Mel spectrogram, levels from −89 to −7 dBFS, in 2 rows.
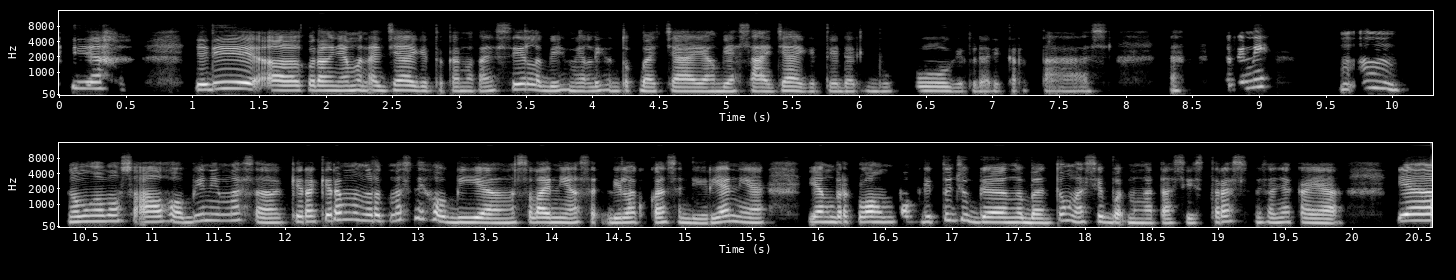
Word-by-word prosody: Iya, 290 0 -1 0.8
jadi, 235 +4 +5 0.4
eee, 205 -1 +5
kurang 205 -1 +3
nyaman 200 +1 -1
aja 200 +2 -2 0.2
gitu 185 0 -8
kan. 180 - -3
Makanya 185 +3 -6
sih, 245 - +3
lebih 190 -1 -2
milih 180 +2 -5
untuk 190 +1 -8
baca 175 +1 -2 0.2
yang 170 0 -1
biasa 170 +1 -5
aja 165 +4 -3 0.2
gitu 165 0 -13
ya, - - -5
dari 165 +2 -10
buku 175 +2 -11 0.3
gitu, 165 - -13
dari 165 - -10
kertas. 175 -1 -12 0.5
Nah, - - -7 0.3
tapi 285 - -5
nih 365 - +1 0.6
mhm, 305 +6 -7 0.5
ngomong-ngomong 250 +3 +1
soal 230 - +4
hobi 220 +4 0
nih, 285 - -5
Mas, 295 0 -3
eee, 195 0 +3
kira-kira 240 +5 +4
menurut, 270 -3 0
Mas, 305 - -4
nih, 350 -3 -4
hobi 210 -3 +2 0.2
yang 190 0 +4 0.2
selain 210 -1 +5
yang 205 +3 +2
se - - -3 0.2
dilakukan 205 +1 +2
sendirian 195 +5 +1
ya, 195 - +2 0.4
yang 225 0 +4
berkelompok 225 0 +2
gitu 235 +5 -5 0.2
juga 220 -2 +1 0.2
ngebantu 195 -1 +2
nggak 215 -3 -1
sih 235 - +2
buat 195 - 0
mengatasi 185 0 -3
stres? 235 +5 -1
Misalnya 210 +1 -3
kayak, 185 -3 +3 0.5
ya, 280 - +9
205 Hz, 170 wpm, -25 LUFS, 185-235 Hz, 0.8 s, ya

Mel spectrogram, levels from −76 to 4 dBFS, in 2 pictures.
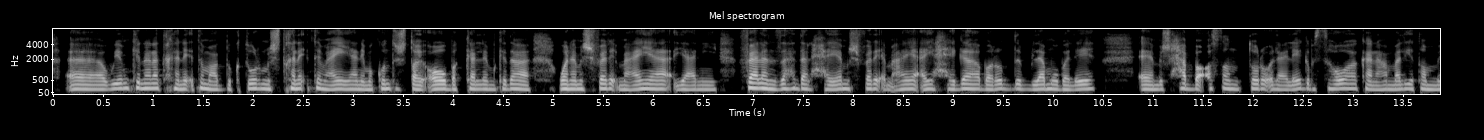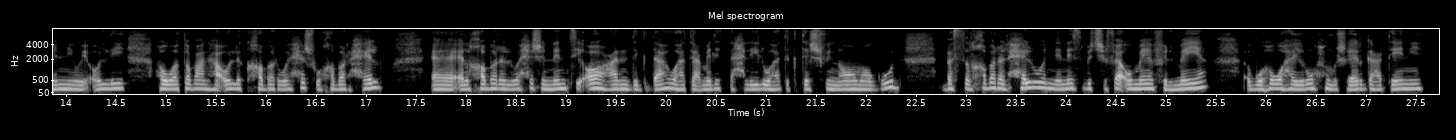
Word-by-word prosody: آآ 155 -1 +2
ويمكن 180 +4 +1
أنا 185 0 +4
اتخانقت 170 0 -1
مع 155 -4 +2
الدكتور 155 +5 -2
مش 165 -2 +1
اتخانقت 180 +2 0
معاه 150 -2 +1
يعني 155 -1 +1
ما 145 - 0
كنتش 170 +1 -2
طايقاه 155 0 +4
وباتكلّم 160 0 +1
كده 160 -1 +2 0.3
وأنا 165 -1 +5
مش 160 -2 +4
فارق 175 -3 +1
معايا 160 +3 +2
يعني 145 0 -2 0.2
فعلًا 190 -5 +6
زاهدة 175 +2 0
الحياة 160 0 -2
مش 170 -1 -1
فارق 170 0 -1
معايا 160 +1 0
أي 160 +2 0
حاجة، 165 +2 +1
بارُد 160 +1 -1
بِلا 160 +1 +3
مُبالاة، 155 0 0 0.5
آآ 155 -1 +3
مش 155 +1 -2
حابّة 170 -4 +3
أصلًا 165 -2 -3
طُرُق 170 -1 +1
العلاج، 150 +4 -1
بس 160 +1 -7
هو 175 +1 +1
كان 155 -3 0
عمّال 155 +3 -1
يطمّني 160 0 -1
ويقول 155 +2 -2
لي: 180 +1 0 0.3
"هو 165 -1 +5
طبعًا 170 0 -1
هاقول 165 +1 +2
لِك 170 -2 -4
خبر 160 -1 -2
وِحِش 165 +4 -4
وخبر 160 +1 -3
حلو، 180 +6 0 0.5
آآ 155 -1 +2
الخبر 170 +3 0
الوِحِش 165 +1 -3
إن 160 0 0
أنتِ 175 +1 0
آه 185 +1 +5
عندِك 155 -2 -1
ده 160 +4 +2
وهتعملي 155 -1 -1
التحليل 155 0 -4
وهتكتشفي 155 +1 -4
إن 145 -1 -1
هو 155 +1 +2
موجود، 155 +8 -1 0.4
بس 170 -1 -3
الخبر 180 +3 0
الحلو 195 +5 +2
إن 165 -4 0
نسبة 180 0 -2
شِفائه 160 +2 +2
100% 170 - +1 0.4
وهو 160 +4 +2
هيروح 160 +3 -1
ومش 150 -2 -3
هيرجع 155 0 0
تاني 170 +3 -2
160 Hz, 170 wpm, -24 LUFS, 155-175 Hz, 0.5 s, فعلًا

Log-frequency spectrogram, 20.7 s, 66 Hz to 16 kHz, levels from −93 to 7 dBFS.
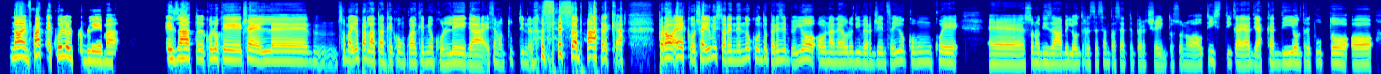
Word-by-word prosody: No, 235 +2 +8
infatti 265 +5 +5
è - - -9
quello 250 0 +4
il 235 - +3
problema. 175 -3 0 0.7
Esatto, 215 0 +5
è 200 - -4
quello 210 +1 -3
che 195 -2 +3
cioè 195 -4 +4
l 180 -1 -2
mhmm, 170 -1 -26
somma, 190 -4 -4
io 210 - -1
ho - - -22
parlato 185 -5 0
anche 170 0 -5
con 170 0 -15
qualche 165 +1 -5
mio 165 0 -11
collega 155 -2 -2
e - - -9
siamo 145 -3 -16
tutti 170 +1 -15
nella 165 - -13
stessa 260 -2 +3
barca. 235 +2 +3 0.5
Però, 220 +2 +6
ecco, 235 -5 +3
cioè, 200 +1 +2
io 215 - 0
mi 245 - -7
sto 195 -5 -2
rendendo 190 +3 -5
conto, 210 -1 -11
per 175 - -8
esempio, 185 -4 -11
io 200 +5 -6
ho 190 -4 -3
una 170 -1 -7
neurodivergenza. 165 -1 -11
Io 180 +3 -10
comunque, 170 -1 -10 0.4
ehm, 145 -1 -5
sono 165 +2 -13
disabile 155 -1 -8
oltre 150 +1 -14
il 150 - -21
67%, 155 +2 -16
sono 140 -1 -15
autistica 160 -2 -10
e - - -1
ADHD, 155 +2 -5
oltretutto 155 +1 -11 0.2
ho, 150 0 -4
170 Hz, 160 wpm, -21 LUFS, 155-200 Hz, 0.7 s, No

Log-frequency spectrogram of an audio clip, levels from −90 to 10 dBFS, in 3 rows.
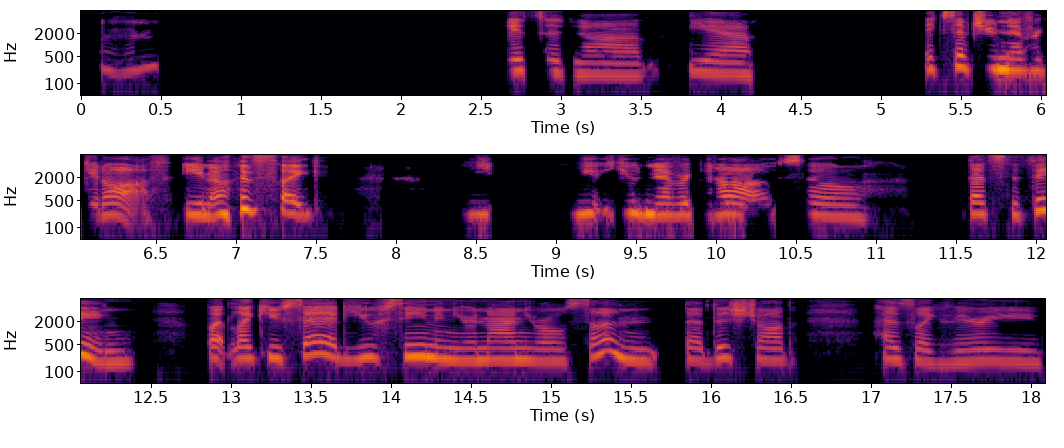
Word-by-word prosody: Mhm. 225 +6 -20 2.2
It's 215 0 -1
a 200 - -7
job. 175 -2 -9 0.3
Yeah. 185 -4 -6 1.1
Except 250 +1 +5
you 240 - +1
never 220 -1 0
get 200 +1 -5
off, 215 -1 -1
you 220 -2 +2
know, 220 +3 +2
it's 300 -3 +9
like, 220 -1 +4 0.9
y 220 0 -8 0.5
you 235 +1 -3
you 240 -1 -4
never 210 -1 +2
get 200 0 -11
off. 205 -4 0
So 195 -4 -1 0.6
that's 225 -1 +3
the 215 - -10
thing. 190 -9 -1 0.5
But - - -1
like 220 +1 0
you 225 - 0
said, 265 -3 +5
you've 230 +3 -6
seen 250 -1 +3
in 210 -1 -6
your 200 0 -9
nine-year-old 200 -2 -6
son 245 - -2 0.2
that 200 -2 -9
this 220 +1 +1
job 200 -1 -5 0.5
has 210 -2 -4
like, 185 -3 -7
very, 185 0 -11
210 Hz, 135 wpm, -24 LUFS, 195-225 Hz, 2.2 s, it's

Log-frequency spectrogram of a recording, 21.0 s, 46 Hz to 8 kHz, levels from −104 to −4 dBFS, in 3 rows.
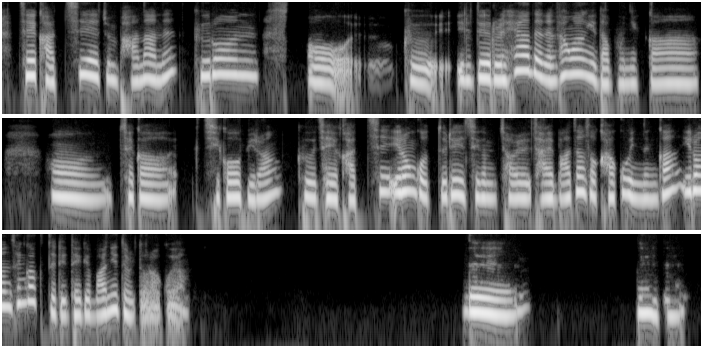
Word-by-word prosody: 제 270 0 +4
가치에 260 +5 0
좀 225 -2 -3
반하는 230 +7 -1
그런 275 0 0 0.5
어 195 -3 -1 0.5
그 195 -5 -1 0.2
일들을 225 0 +3
해야 340 +4 +3
되는 235 -8 +2
상황이다 270 -7 +1
보니까 190 +1 -4 0.5
어 200 -4 +2 0.2
제가 195 -3 -1 0.3
직업이랑 205 +3 -1
그 210 -2 -1
제 195 0 0
가치 190 +8 -5
이런 270 +1 +4
것들이 225 0 0
지금 205 -1 -2
절 200 0 -1
'잘 200 0 -1
맞아서 220 +4 +1
가고 220 +4 -1
있는가?' 195 +7 0
이런 285 0 +3
생각들이 320 - -2
되게 195 +1 -1
많이 205 +7 +1
들더라고요. 210 +2 -5 2.7
네. 215 0 +6 1.1
네네. 195 -2 +1
210 Hz, 205 characters per minute, -23 LUFS, 195-255 Hz, 2.7 s, 네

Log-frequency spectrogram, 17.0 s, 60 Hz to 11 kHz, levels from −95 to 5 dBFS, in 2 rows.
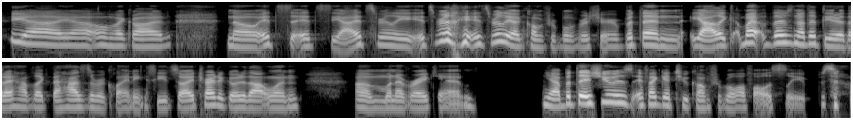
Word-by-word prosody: Yeah, 230 -7 0
yeah. 200 -2 -4
Oh 210 0 -5
my 195 -1 -4
god. 180 +1 -2 0.6
No, 175 -3 -1
it's 215 +4 -4
it's 180 0 -5
yeah, - - -2
it's 215 - -3
really 200 -4 -4
it's 195 - -7
really 295 -2 +4
it's 220 0 -2
really 275 0 +3
uncomfortable 165 -3 -3
for 165 -1 -8
sure, 180 +1 -10
but 195 +2 -4
then 190 -5 +2
Yeah, 160 - +6
like, 195 0 +2
my 255 +2 +7
there's 250 +1 +3
another 230 0 +1
theater 185 -4 0
that 165 -1 -1
I 165 - +3
have, 170 -1 -7
like 165 0 -4
that 155 0 -3
has 165 0 -1
the 165 -1 -7
reclining 145 -2 -9
seats, 150 0 -11
so - - 0
I 155 - +3
try 205 +4 +3
to 200 - -3
go 160 -2 -2
to 165 - -1
that 155 -1 +2
one, 160 +3 -5 0.6
um, 155 -2 -4
whenever 155 0 -3
I 155 0 +1
can. 185 +2 -8 0.7
Yeah, 185 -5 +3
but 230 +5 +2
the 240 - +13
issue 265 +3 +3
is, 255 -3 +2
if 200 +3 -3
I 220 - +5
get 205 -3 -2
too 185 -2 -6
comfortable, 155 -1 -6
I'll 165 - -4
fall - - -5
asleep. 405 -4 -11
So 220 -1 -2
185 Hz, 215 wpm, -25 LUFS, 165-215 Hz, 0.7 s, the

